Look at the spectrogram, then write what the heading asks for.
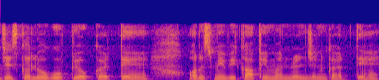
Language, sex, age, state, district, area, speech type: Hindi, female, 30-45, Madhya Pradesh, Jabalpur, urban, spontaneous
